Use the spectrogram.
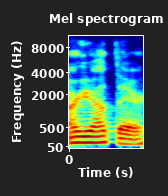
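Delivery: hushed whisper. Playing a character who whispers into a body's ear: whispering. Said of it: "I just kind of whisper".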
